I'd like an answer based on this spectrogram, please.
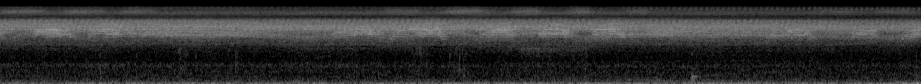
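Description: A steady, high-pitched chorus of shrilling insects that pulses gently in level without stopping.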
